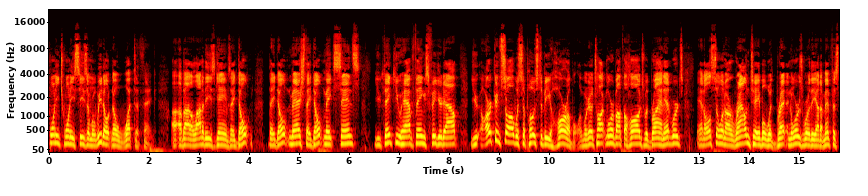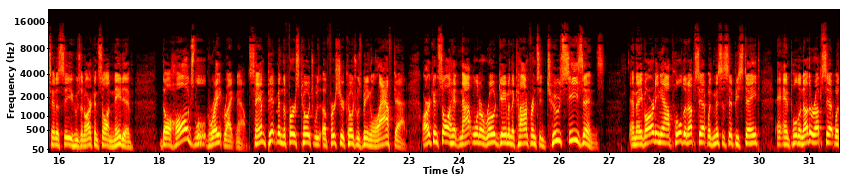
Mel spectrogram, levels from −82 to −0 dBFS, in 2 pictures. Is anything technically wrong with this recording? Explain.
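Yes. AAC frame loss with concealment at 14.73–14.79 s and 18.78–18.98 s: lost frames were rebuilt from the last good spectrum, leaving a brief smeared, phasey patch of about 43 ms, then a longer 128 ms one.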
